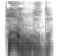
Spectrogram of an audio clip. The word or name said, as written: hinged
